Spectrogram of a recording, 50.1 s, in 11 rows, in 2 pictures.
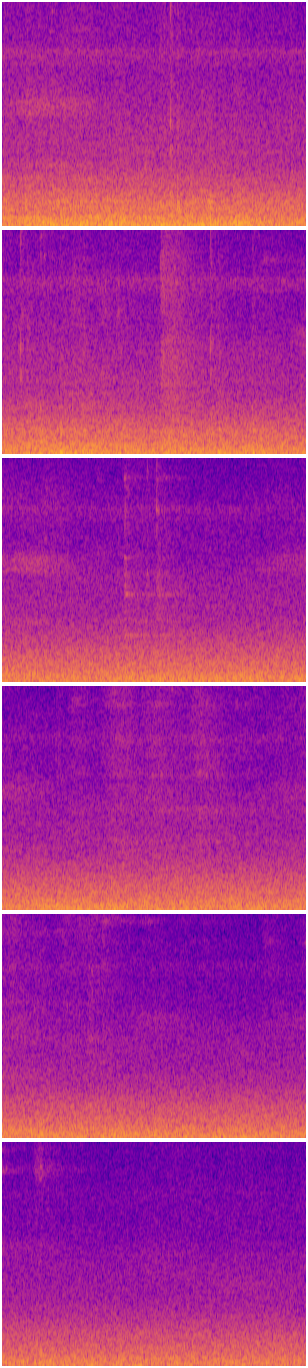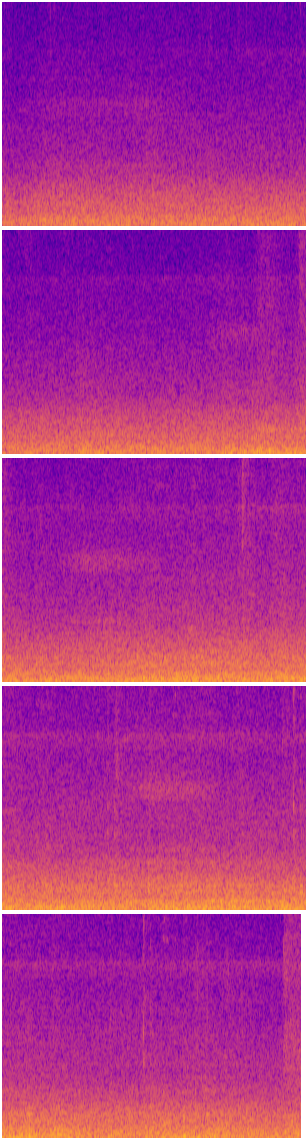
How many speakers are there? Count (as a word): zero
